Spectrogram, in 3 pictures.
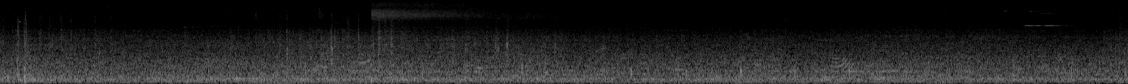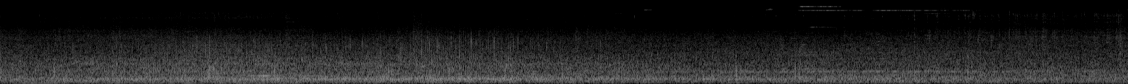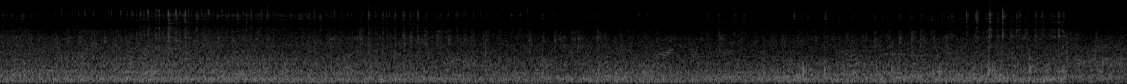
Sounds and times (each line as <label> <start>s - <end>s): bikes 0.0s - 33.8s
noise of cars 0.0s - 33.8s
horse-drawn carriages Fiaker crossing the place 1.6s - 33.7s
